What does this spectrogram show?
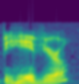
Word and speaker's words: behavioral: And then we also have behavioral. British and American spelling. It's an adjective. How many syllables are in behavioral? 4, stress is still on the second.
